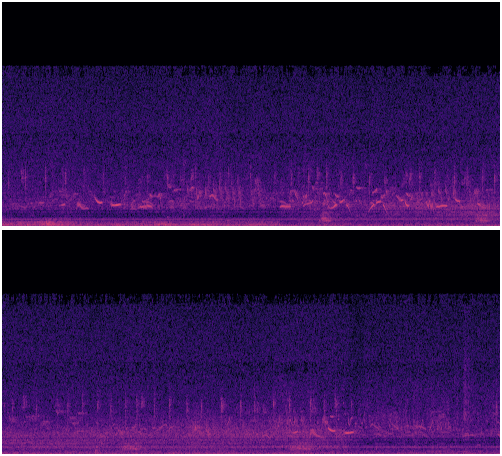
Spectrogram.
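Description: Songbirds singing: many short chirps and whistles overlapping throughout, over a faint steady tone.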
